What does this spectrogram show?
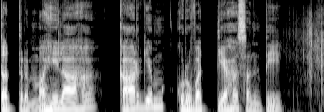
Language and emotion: Sanskrit, neutral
